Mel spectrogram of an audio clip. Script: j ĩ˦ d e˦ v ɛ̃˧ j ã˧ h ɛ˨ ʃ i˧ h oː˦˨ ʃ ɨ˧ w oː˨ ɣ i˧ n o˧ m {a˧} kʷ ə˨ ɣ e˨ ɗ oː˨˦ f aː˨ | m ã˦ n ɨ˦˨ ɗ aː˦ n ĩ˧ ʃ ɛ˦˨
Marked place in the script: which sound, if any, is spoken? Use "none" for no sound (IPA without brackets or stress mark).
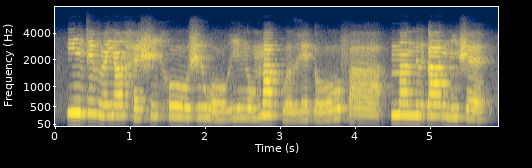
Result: a˦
